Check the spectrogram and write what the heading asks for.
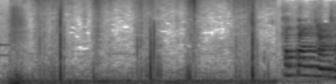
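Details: Low, gritty grinding with a few sharp clicks each time the mouth opens or closes: temporomandibular joint crepitus, described as millstone-like grinding from bone wear in chronic jaw joint disorder with a displaced disc.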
